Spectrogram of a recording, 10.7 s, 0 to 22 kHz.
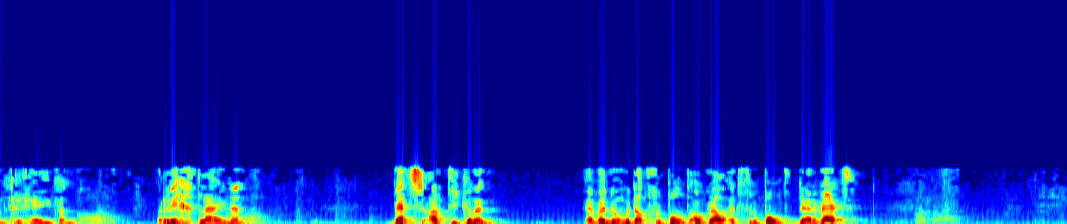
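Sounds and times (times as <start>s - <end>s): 
speech: 0.0s - 0.9s, 1.6s - 2.7s, 3.9s - 5.0s, 5.8s - 8.6s
dog sneezing: 9.1s - 9.7s.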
